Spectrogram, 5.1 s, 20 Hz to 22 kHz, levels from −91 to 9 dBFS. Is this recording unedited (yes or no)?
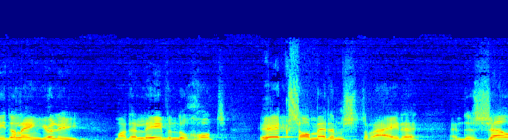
yes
